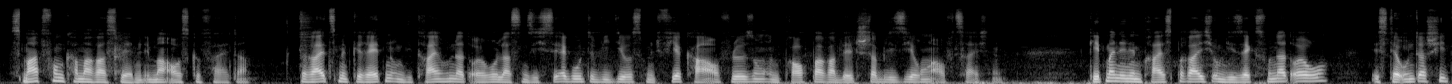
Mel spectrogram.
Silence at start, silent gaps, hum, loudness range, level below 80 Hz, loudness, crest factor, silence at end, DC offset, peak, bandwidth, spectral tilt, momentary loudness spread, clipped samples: 0.15 s; none; none; 3 LU; -42 dBFS; -19 LUFS; 16 dB; 0.05 s; under 0.1%; -2 dBFS; 15 kHz; -7.5 dB/octave; 12 LU; under 0.1%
